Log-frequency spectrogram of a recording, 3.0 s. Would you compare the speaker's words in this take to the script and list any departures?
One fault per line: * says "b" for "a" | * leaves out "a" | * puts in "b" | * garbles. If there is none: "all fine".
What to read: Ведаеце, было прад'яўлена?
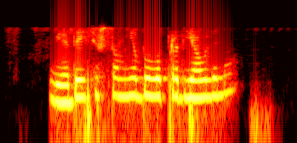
* puts in "што мне"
